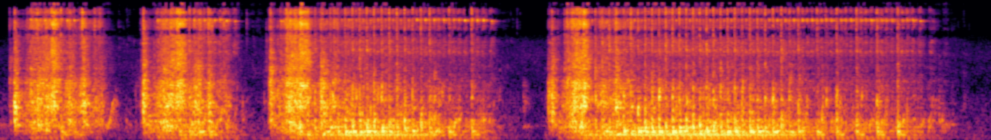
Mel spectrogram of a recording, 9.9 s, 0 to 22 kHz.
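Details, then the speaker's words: 1952 Johnson Seahorse 5 hp outboard, first start in a bucket after ~50 years, primer pump rebuilt: ragged popping runs surging and dying; carburetor flooding and running on one cylinder. "and i was able to get it running but there were two key problems that i was about to identify one was the carburetor was flooding and two it's only running on one cylinder"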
